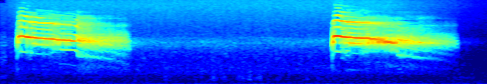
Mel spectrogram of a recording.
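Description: A Red-tailed Hawk gives two hoarse, drawn-out screams, each about a second and a half, with a faint steady hum between them.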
